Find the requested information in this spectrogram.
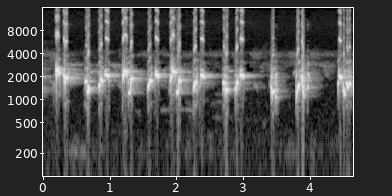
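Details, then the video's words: Sooty-headed bulbul singing in the ropelan goklikan style for tutoring: a run of liquid, chuckling notes about twice a second, thinning into a few spaced phrases at the end. "MASTERAN TRUCUKAN TERBAIK || ROPELAN GOKLIKAN TOP"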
